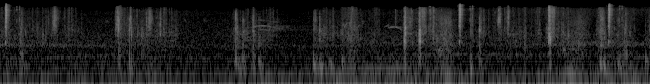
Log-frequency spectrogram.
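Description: Quick footsteps clatter on a wooden roof.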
